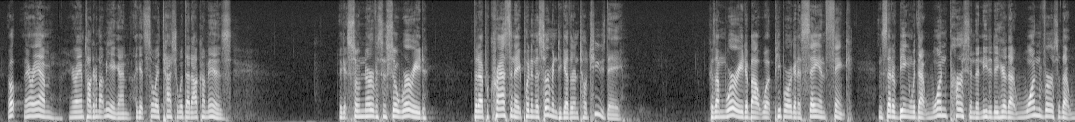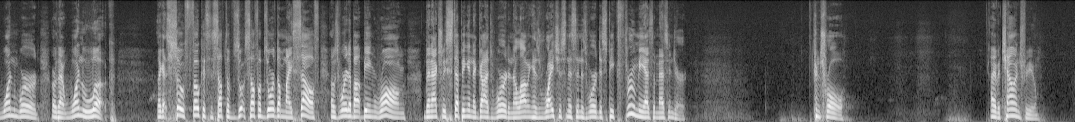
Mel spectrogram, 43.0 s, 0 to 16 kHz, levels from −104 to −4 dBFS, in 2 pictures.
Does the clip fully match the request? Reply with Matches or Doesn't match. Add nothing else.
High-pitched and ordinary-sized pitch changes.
Doesn't match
